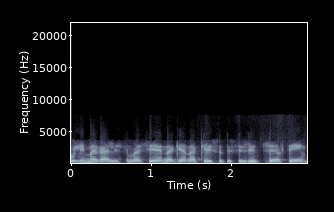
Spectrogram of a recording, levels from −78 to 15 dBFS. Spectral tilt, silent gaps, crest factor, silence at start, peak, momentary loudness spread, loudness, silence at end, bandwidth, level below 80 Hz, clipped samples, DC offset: -6.5 dB/octave; none; 14 dB; 0 s; -4 dBFS; 4 LU; -17 LUFS; 0 s; 7.8 kHz; -60 dBFS; under 0.1%; under 0.1%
